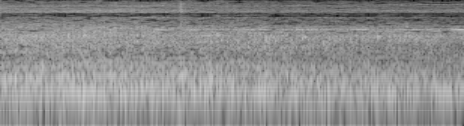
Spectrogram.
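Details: Used Japanese wheeled excavator/forklift diesel with a three-stage hydraulic control valve, idling: steady, even diesel rumble at constant speed with no knocks or misses; normal, healthy running.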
